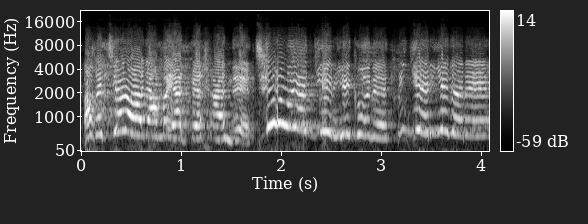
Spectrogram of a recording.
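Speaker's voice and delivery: high, laughing disbelief; laughing protest. Real, not acted. Actor laughs at the audition, questioning it in high laughing disbelief. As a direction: protest through bursts of laughter.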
